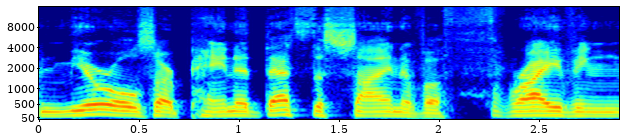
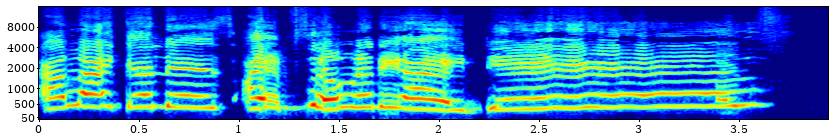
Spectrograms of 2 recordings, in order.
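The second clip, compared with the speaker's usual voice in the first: very high mock naive voice. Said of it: "You're like".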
